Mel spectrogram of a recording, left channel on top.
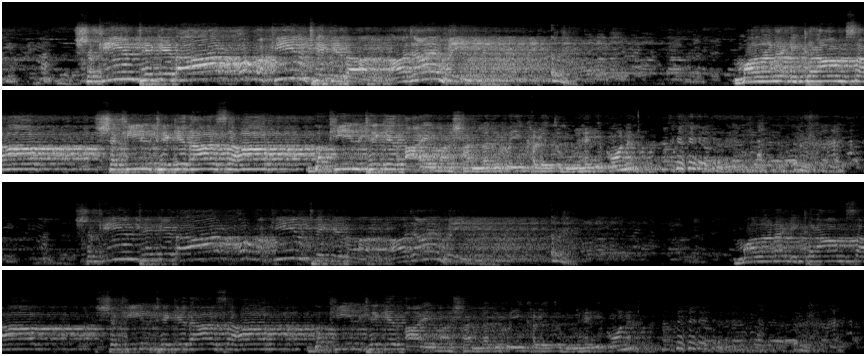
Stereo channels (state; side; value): quieter; right; 14.3 dB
